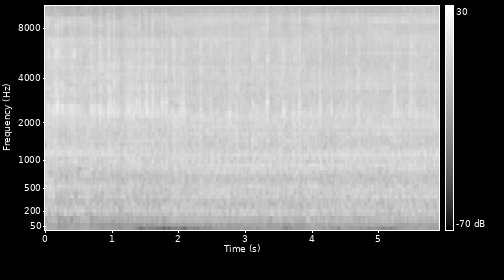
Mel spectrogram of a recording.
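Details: Cat hydraulic pump with the engine running: a loud, harsh, gritty drone without letup. The hydraulic pump is abnormally noisy and rough; the cause is not identified.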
